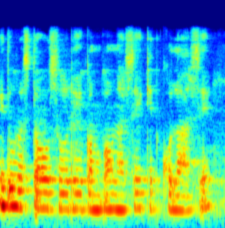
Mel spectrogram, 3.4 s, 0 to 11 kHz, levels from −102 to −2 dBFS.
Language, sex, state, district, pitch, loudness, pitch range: Nagamese, female, Nagaland, Dimapur, 190 Hz, -19 LUFS, 180-195 Hz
